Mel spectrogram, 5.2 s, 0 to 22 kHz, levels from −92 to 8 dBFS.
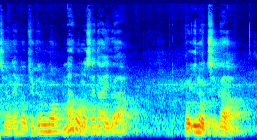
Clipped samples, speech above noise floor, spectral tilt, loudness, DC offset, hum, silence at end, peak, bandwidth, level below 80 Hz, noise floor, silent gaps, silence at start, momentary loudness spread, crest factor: under 0.1%; 27 dB; -7 dB/octave; -18 LUFS; under 0.1%; none; 0.15 s; -2 dBFS; 14.5 kHz; -74 dBFS; -45 dBFS; none; 0 s; 12 LU; 18 dB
